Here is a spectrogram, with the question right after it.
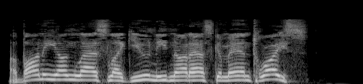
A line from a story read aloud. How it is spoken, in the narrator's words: I shouted back, hoping her ancient ears understood me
